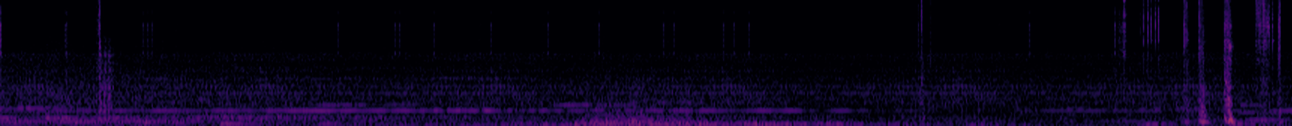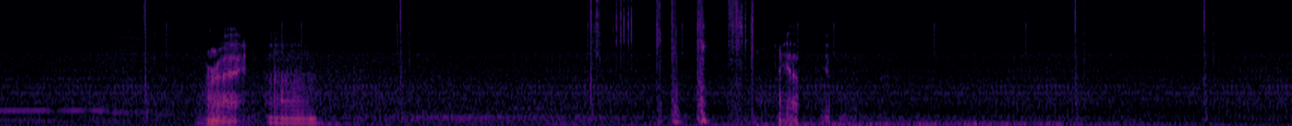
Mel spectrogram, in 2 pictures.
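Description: Short, sharp menu clicks tick now and then.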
